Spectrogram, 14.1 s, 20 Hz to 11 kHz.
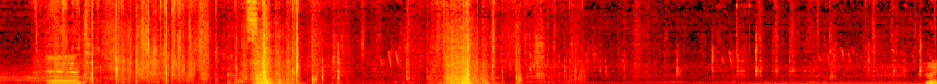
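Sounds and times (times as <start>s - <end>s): tools scraping under car: 0.9s - 5.1s, 6.1s - 8.8s, 11.0s - 13.9s.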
